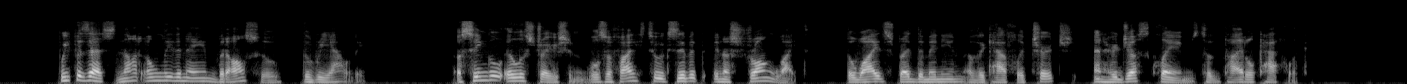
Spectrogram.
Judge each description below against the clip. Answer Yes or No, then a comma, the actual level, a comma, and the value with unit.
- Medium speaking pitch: No, low, 125 Hz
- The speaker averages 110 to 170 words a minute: Yes, average, 160 wpm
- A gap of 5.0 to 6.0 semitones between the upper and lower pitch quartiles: Yes, average, 5.3 semitones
